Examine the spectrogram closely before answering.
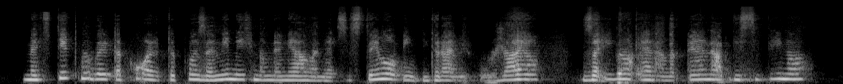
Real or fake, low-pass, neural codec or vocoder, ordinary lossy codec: fake; 19.8 kHz; codec, 44.1 kHz, 0.9 kbps, DAC; Opus, 24 kbps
